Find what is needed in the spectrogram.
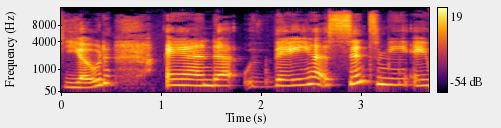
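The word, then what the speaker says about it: Jord: with a company called yod watches um spelled j o r d but it's pronounced yod and they sent me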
